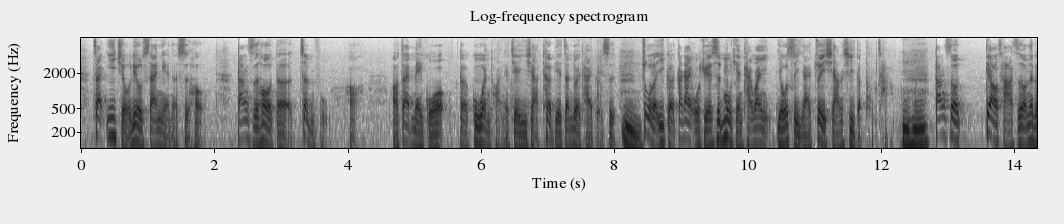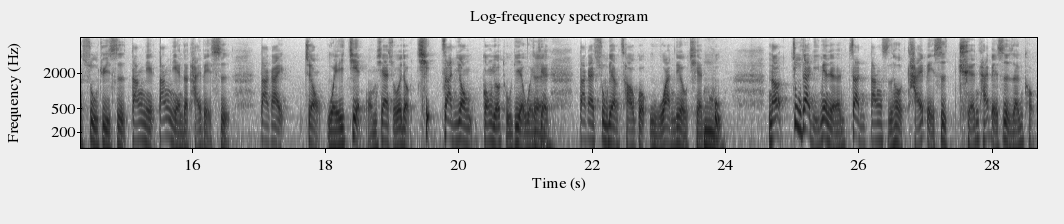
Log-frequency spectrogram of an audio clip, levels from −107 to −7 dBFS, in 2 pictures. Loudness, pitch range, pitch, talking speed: -28 LUFS, 105-130 Hz, 115 Hz, 285 characters per minute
